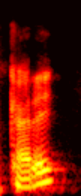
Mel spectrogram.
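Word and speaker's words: カレー: base de curry donc au japon ça se prononce carré c'est pas le même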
